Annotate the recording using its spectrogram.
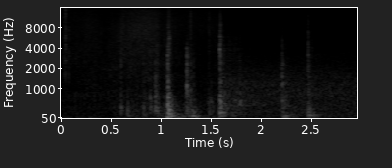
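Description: A car door opens with a click.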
